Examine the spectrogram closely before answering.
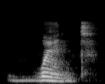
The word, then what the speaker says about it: went: my lip vent went for the w you round your lips as in as if you were to assume that there is o and not w presume that there is o and no w at all and try and say that now went and here it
